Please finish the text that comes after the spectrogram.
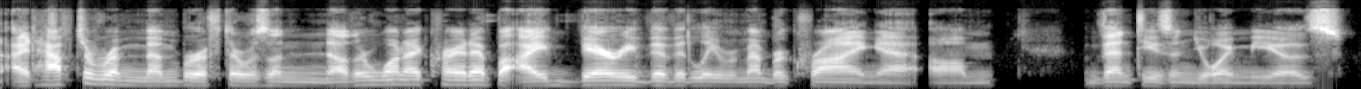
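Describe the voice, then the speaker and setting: A man reacting casually on a game livestream, speaking earnestly and a little haltingly as he gathers his thoughts. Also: mid-range voice, fairly bright tone, smooth, no echo, studio quality. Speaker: game streamer.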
